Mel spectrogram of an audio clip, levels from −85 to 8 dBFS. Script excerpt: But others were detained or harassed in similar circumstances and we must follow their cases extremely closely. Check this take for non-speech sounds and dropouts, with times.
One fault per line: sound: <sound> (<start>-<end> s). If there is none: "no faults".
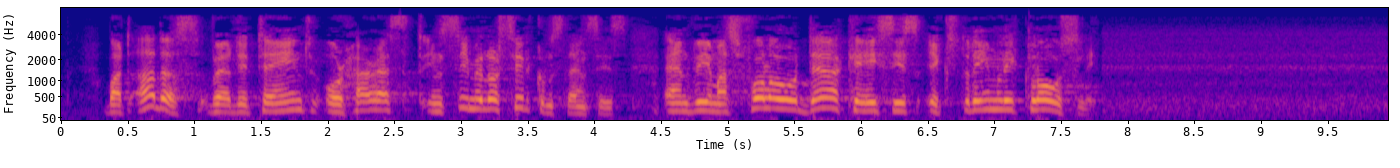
no faults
